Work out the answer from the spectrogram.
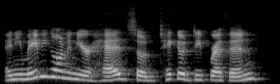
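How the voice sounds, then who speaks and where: A woman coaching viewers through a guided intuition exercise, with soft sighs and a calm, unhurried delivery. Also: on the high side. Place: indoors, recording a video.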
